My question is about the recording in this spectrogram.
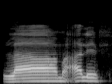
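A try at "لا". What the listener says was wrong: মাশাআল্লাহ, খুব সুন্দর হয়েছে।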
